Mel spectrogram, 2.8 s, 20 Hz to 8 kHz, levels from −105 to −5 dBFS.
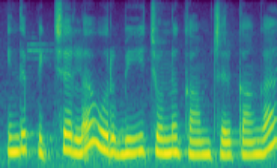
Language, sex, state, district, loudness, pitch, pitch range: Tamil, male, Tamil Nadu, Chennai, -14 LUFS, 215 Hz, 195-235 Hz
